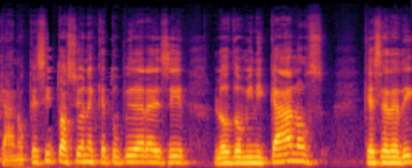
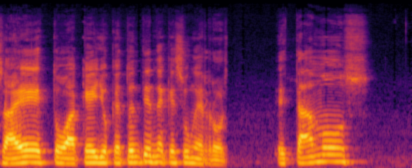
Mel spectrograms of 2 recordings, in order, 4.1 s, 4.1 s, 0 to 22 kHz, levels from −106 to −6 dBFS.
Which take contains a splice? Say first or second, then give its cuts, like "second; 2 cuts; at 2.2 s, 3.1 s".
second; 1 cut; at 2.4 s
